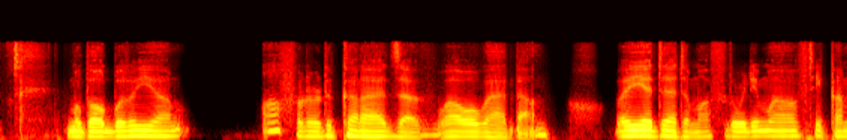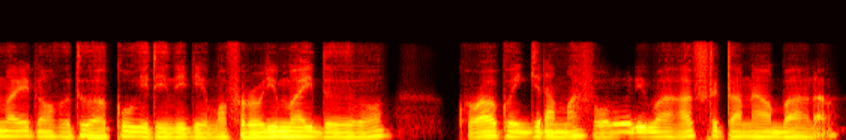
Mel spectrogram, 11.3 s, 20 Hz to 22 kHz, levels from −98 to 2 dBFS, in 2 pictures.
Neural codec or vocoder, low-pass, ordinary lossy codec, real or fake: codec, 16 kHz, 0.5 kbps, X-Codec, HuBERT features, trained on balanced general audio; 7.2 kHz; none; fake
